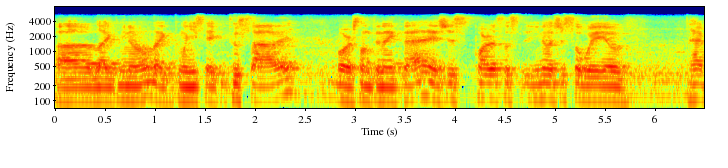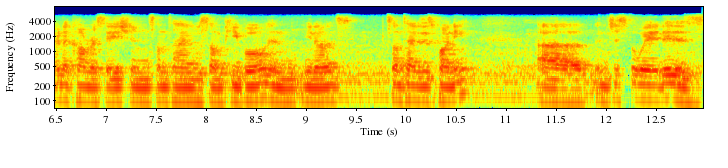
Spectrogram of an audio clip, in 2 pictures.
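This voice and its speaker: Over noticeable background noise and audible room echo, a man in a Miami accent talks fairly quickly in a monotone, flat delivery. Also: fairly low pitch for a man. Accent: Miami American English. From Miami, Florida. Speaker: interviewee. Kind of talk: street interview.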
